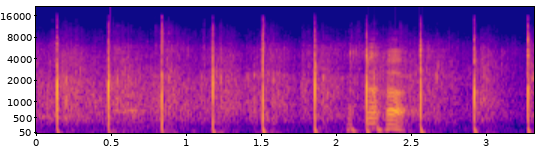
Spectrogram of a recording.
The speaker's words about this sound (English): We're all clapping for you.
